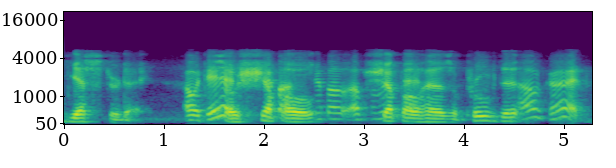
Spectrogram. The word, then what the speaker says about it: SHPO: They pronounce it SHPO, State Historic Preservation Office.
